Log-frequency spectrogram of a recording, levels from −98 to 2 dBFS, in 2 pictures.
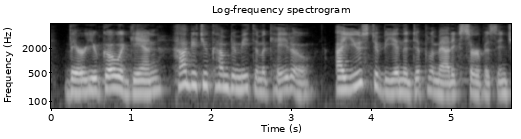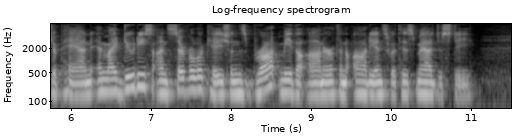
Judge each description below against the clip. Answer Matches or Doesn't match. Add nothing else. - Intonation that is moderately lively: Matches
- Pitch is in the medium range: Matches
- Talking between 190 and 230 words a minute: Matches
